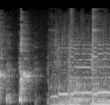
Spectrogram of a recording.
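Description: Two short bursts of a man's laughter, then guitar music starts about a second in with sustained notes over a steady bass.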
